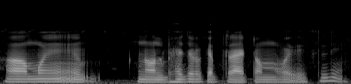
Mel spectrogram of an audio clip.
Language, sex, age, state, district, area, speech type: Odia, male, 30-45, Odisha, Subarnapur, urban, spontaneous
